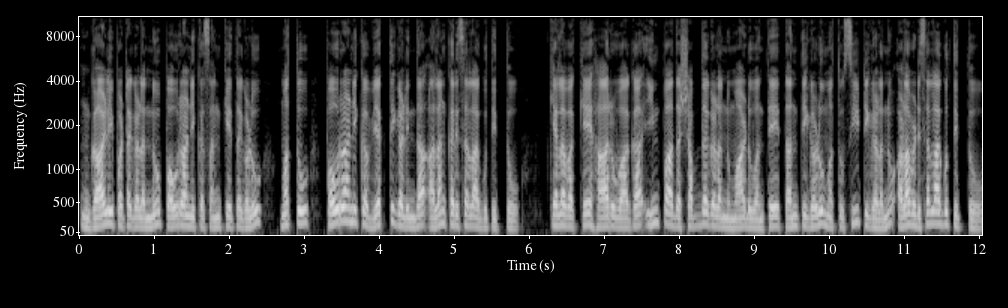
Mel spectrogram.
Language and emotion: Kannada, neutral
